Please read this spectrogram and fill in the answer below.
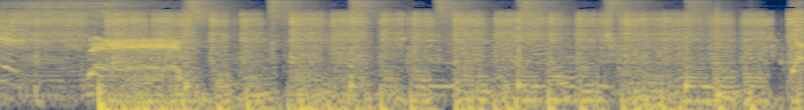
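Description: Live heavy rock band playing loud in a club: distorted electric guitars, bass and drums. After a quieter first second the full band crashes in together.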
